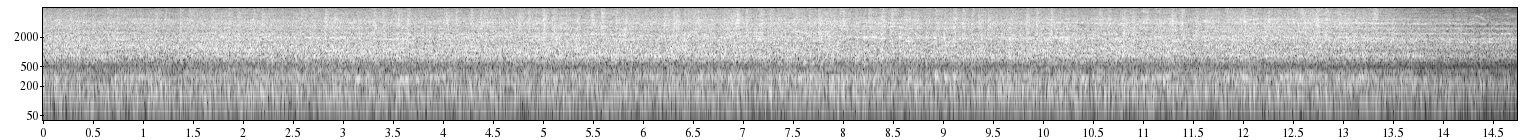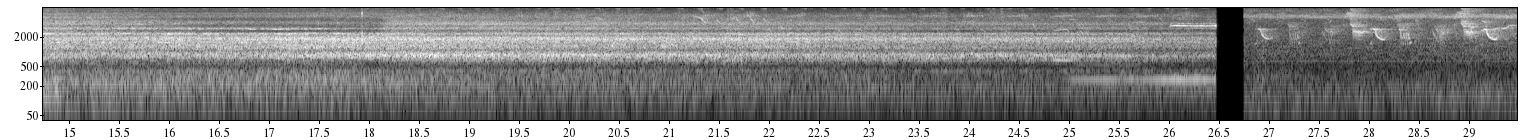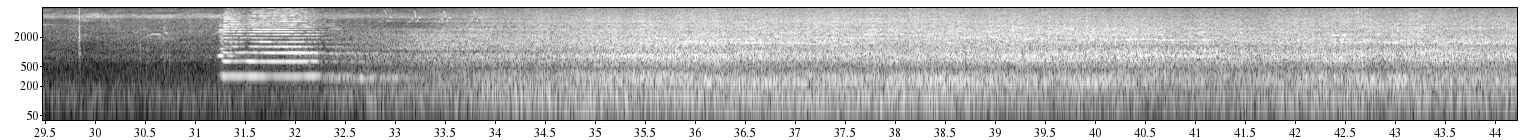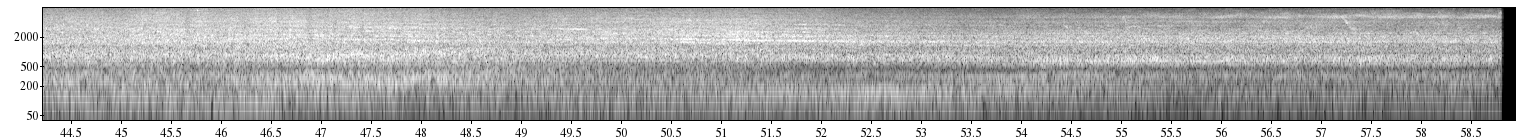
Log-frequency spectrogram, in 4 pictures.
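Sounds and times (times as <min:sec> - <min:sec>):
passenger train passing at speed: 0:00.0 - 0:27.0, 0:30.4 - 0:58.8
locomotive horn blast: 0:24.8 - 0:26.5, 0:31.2 - 0:33.0.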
